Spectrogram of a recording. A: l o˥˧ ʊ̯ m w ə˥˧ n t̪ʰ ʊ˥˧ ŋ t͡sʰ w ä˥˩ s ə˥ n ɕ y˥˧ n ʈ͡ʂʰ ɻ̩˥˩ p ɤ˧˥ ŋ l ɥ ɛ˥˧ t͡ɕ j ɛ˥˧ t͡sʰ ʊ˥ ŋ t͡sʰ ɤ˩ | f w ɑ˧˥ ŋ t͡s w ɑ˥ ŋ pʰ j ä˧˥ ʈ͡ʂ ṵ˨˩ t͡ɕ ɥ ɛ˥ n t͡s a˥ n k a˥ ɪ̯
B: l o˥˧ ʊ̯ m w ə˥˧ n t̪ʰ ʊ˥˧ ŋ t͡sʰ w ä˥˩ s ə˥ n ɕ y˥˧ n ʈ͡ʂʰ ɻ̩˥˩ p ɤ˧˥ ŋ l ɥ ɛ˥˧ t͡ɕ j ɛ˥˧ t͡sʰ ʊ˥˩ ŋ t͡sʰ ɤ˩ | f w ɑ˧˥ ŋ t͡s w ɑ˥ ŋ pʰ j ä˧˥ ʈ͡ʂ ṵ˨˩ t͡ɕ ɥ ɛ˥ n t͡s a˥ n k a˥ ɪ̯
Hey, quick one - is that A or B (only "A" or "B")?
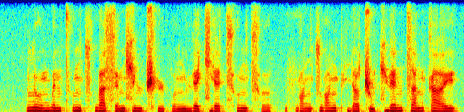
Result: B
